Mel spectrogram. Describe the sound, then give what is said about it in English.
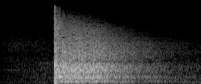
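A 2-litre plastic lemonade bottle bursts from liquid nitrogen pressure in one sudden, very loud bang, its roar decaying gradually over the following second and a half. “That really went off like a bomb. Yes, it pretty much did. There was no actual chemical explosion. All that happened was the pressure built up and up and up until eventually the bottle”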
